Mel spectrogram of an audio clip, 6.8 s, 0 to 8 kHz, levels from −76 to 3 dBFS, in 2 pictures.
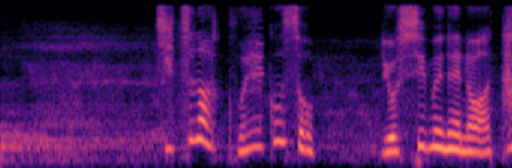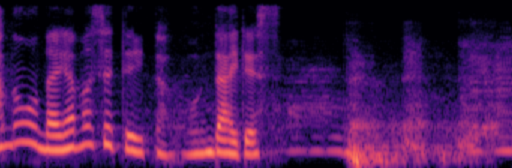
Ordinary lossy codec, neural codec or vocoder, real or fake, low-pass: none; codec, 16 kHz, 0.8 kbps, ZipCodec; fake; 7.2 kHz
